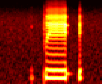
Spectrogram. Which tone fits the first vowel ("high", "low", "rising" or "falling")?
high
